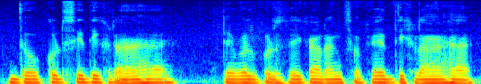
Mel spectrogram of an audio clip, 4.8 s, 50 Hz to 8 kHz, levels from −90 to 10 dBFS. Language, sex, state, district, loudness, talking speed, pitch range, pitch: Hindi, male, Bihar, Patna, -12 LUFS, 160 wpm, 115-120 Hz, 115 Hz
